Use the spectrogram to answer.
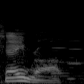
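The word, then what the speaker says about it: seamróg: And the word is spelled S-E-A-M-R-O-G, but it's pronounced shamrock.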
